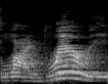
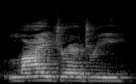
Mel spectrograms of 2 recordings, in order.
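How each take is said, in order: First: The word is said with standard sounds. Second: The word is said with altered sounds. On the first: The speaker calls it right. "but it's library" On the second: The speaker calls it wrong. "I may say, you know, library"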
